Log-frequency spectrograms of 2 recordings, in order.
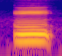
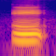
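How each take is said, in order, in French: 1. Le son sort par le nez. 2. Le son sort par le nez.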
